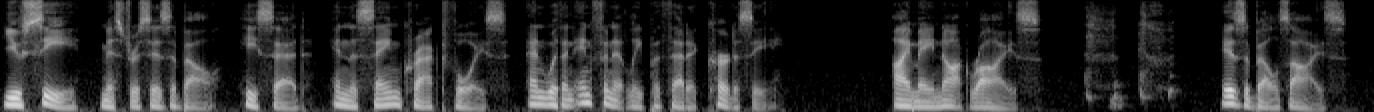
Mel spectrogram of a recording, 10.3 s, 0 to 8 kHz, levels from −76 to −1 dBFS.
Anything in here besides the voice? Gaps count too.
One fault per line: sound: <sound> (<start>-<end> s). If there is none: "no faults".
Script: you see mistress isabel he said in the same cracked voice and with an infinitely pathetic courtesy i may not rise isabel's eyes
sound: cough (8.1-8.9 s)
